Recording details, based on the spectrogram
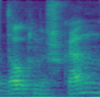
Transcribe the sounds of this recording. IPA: ˈdɐʊk mʲɪʃˈkɐn

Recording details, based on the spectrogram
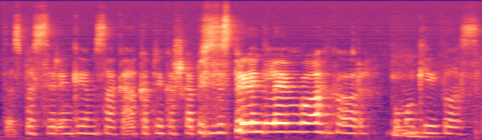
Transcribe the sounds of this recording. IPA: ˈtɐs pɐsʲɪrʲɪŋʲˈkʲeːms ɐ kɐ ˈkɑːp ˈtʲɪk ˈkɑːʃˌkɑːp ɪʃʲsʲɪsʲˈpʲrʲeːnʲtʲ ˈlʲeːŋɡˌʋɑː ˈkoːr pʊ muɔˈkʲiːklˠɐs

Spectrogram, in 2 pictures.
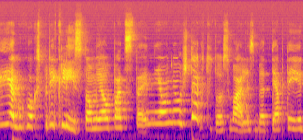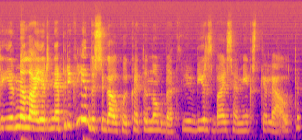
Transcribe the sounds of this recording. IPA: ˈjɛːɡʊ ˈkuɔks pʲrʲɪˈklʲiːstoːm jɛʊ ˈpɐts ˈtʲeːn jɛʊ nʲɛʊʃʲˈtʲæːktʊ tuɔs ˈʋɑːlʲeːs bʲɛt ˈtʲɛːp tɐɪ ɪr ɪr ˈmʲiɛˌlˠɑː ɪr nʲɛpʲrʲɪˈklʲiːdʊsʲɪ ˈɡɐlˠ ˈkuɔkʲɪ kɐtʲɪˈnoːk bʲɛt ˈʋʲiːrs ˈbɐɪˌsʲɛː ˈmʲiɛkst kʲɛˈlʲɛʊtʲeː

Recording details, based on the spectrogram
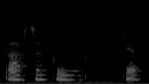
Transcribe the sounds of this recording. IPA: ˈpɑːsɐkoːjoː oː ˈtʲɛp

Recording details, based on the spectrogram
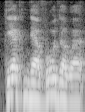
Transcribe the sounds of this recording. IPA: tʲiɛk nʲɛˈbuːdɐʋɐ

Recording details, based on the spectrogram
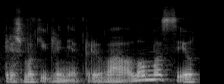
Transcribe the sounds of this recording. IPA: pʲrʲiɛʃmoːˈkʲiːklʲɪnʲeː pʲrʲɪˈʋɑːlˠoːmɐs ˈjɛʊ

